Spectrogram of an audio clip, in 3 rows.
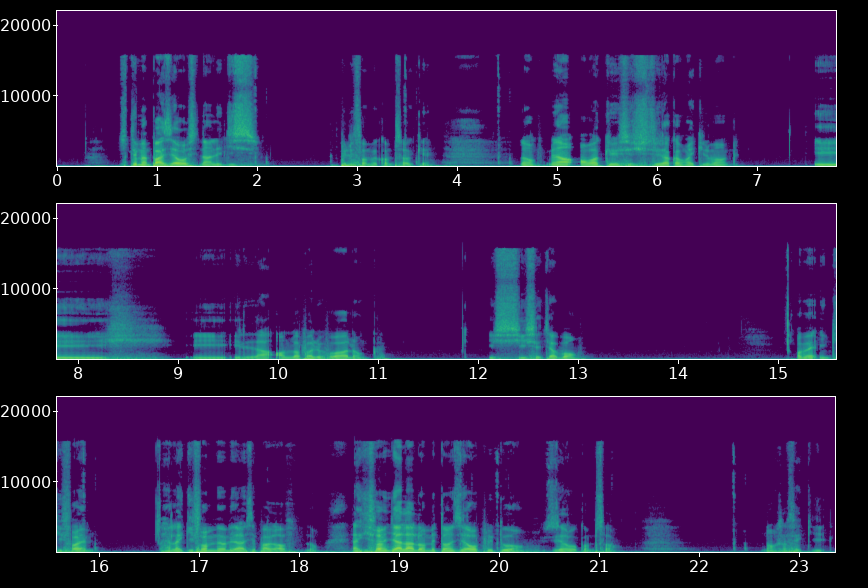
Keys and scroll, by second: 20.8 KP_0.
